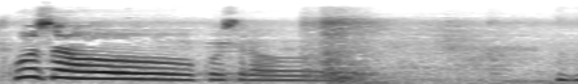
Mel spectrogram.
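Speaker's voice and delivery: slow, drawn-out blessing like a grandparent; elder's blessing. Pretend. Mother answering the child's pranam as a blessing elder, slow.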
